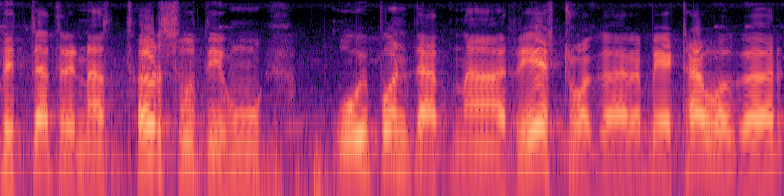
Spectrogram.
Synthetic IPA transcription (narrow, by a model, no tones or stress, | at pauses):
d̪ɪt̪ːat̪ɾenast̪ʰəɭsud̪ʱiɦũ | koipəɳd͡ʒat̪naɾesʈʋəɡəɾbɛʈʰaʋəɡəɾ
